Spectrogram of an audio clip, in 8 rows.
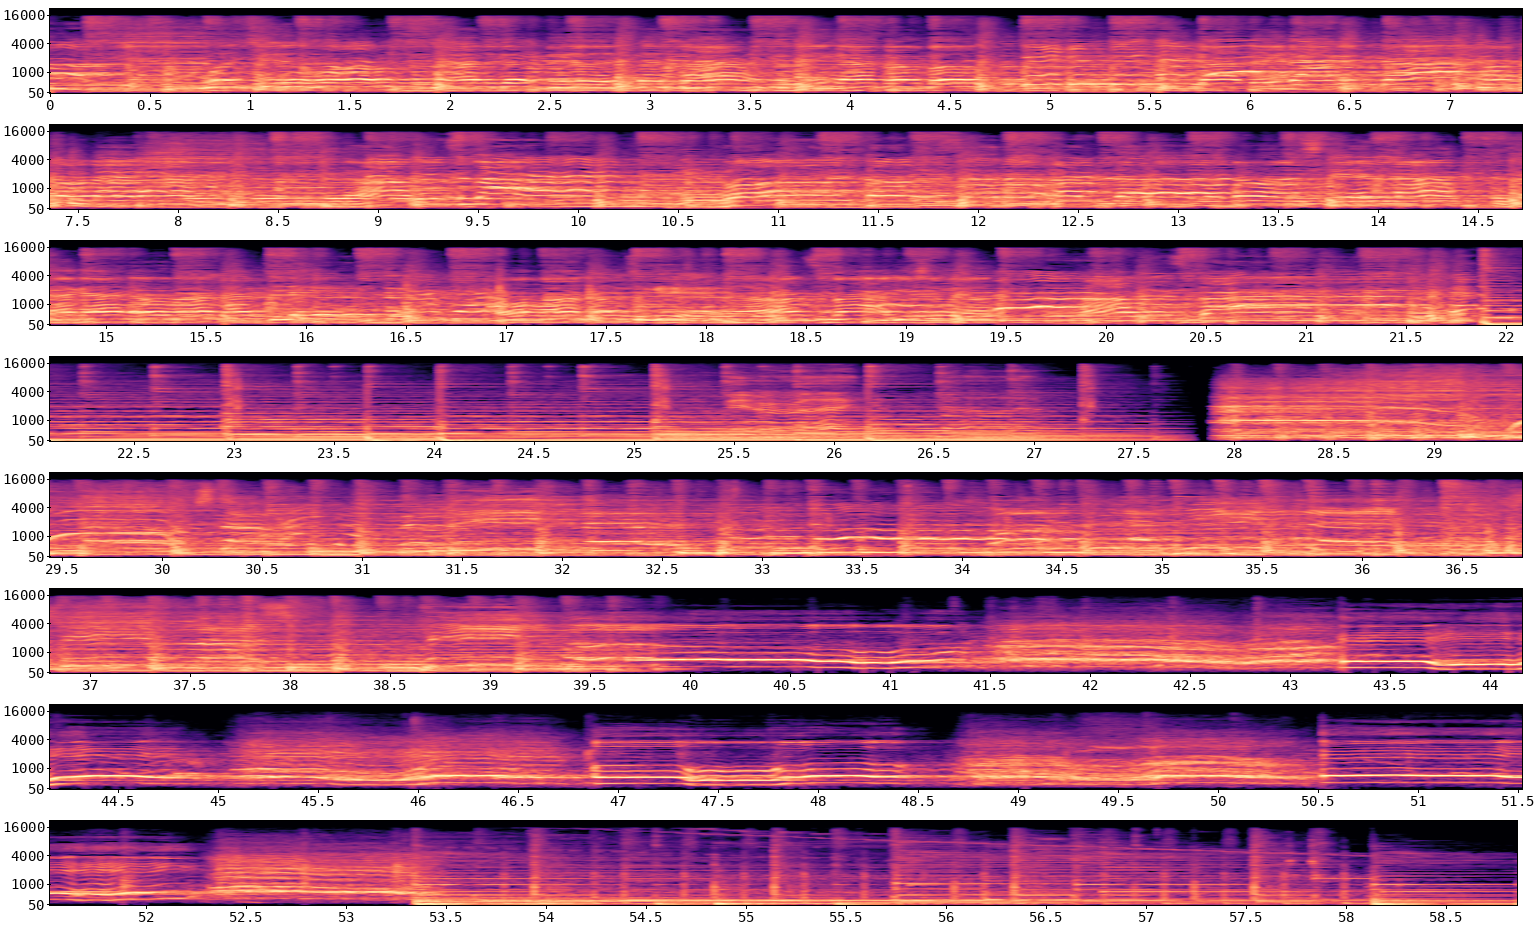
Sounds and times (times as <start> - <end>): Singing: 0.0 - 22.0, 27.9 - 53.4
Music: 0.0 - 44.6, 49.0 - 58.8
Inside, large room or hall: 0.0 - 58.3.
